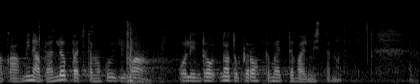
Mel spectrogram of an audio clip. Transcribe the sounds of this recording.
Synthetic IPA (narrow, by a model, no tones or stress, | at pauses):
ɑɡ̥ɑminɑpe̞ɑnlɤpːˑet̪ːˑɑmɑkujɡ̥imɑʔo̞̰lʲinonɑt̪ːˑukːeʔo̞hkeme̞t̪ːe̞vɑ̰lʲmist̪ɑnṵd̪̥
